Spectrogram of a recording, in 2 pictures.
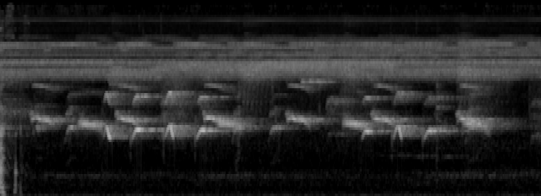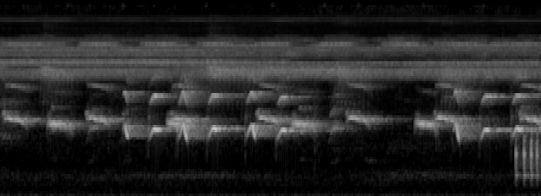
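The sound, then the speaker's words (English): Rich musical whistles of a white-throated toucan, repeated in many clear phrases, with the rough calls of a pair of channel-billed toucans behind them. The steady chorus runs throughout, moderately loud. “The rich musical whistles are from a white-throated toucan, while the rough cheers in the background are from a pair of channel-billed toucans.”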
